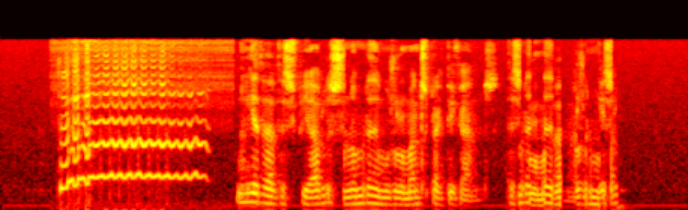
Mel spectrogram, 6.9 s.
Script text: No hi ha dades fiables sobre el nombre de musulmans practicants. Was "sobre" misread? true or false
true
